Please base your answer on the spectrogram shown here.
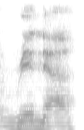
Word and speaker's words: Rinne: Uh last last name would be pronounced uh Rena kind of like that.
